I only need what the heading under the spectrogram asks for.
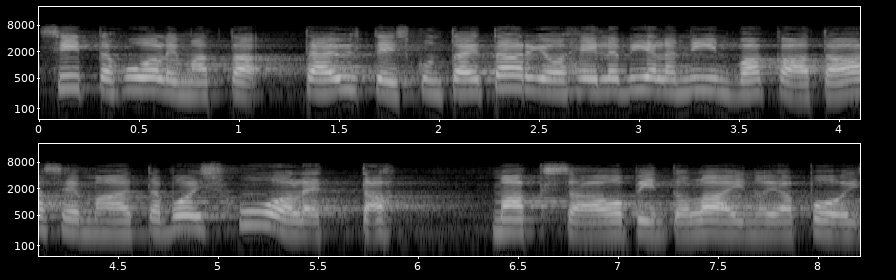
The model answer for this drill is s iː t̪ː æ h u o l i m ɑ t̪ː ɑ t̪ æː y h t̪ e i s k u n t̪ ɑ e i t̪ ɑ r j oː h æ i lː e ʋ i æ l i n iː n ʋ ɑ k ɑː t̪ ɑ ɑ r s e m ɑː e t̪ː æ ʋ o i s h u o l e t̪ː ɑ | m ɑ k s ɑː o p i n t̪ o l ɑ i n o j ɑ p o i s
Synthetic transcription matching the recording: s iː t̪ː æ h u o l i m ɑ t̪ː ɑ t̪ æː y h t̪ e i s k u n t̪ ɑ e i t̪ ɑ r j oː h e i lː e ʋ i e l æ n iː n ʋ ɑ k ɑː t̪ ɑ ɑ s e m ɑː e t̪ː æ ʋ o i s h u o l e t̪ː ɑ | m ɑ k s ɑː o p i n t̪ o l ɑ i n o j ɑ p o i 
